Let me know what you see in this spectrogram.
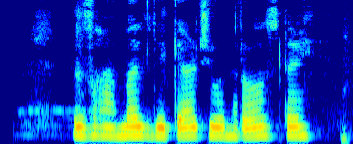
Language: Pashto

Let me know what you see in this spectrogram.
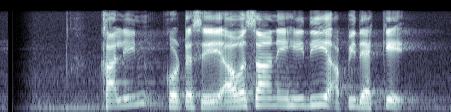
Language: Sinhala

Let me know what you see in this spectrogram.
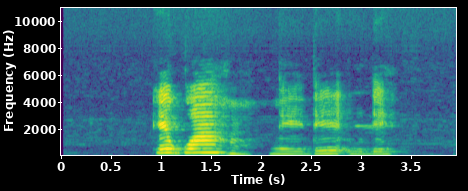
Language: Igbo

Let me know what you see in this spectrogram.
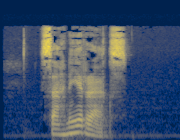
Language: Persian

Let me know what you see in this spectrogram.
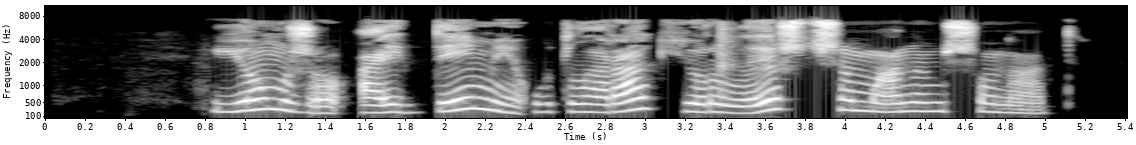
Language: Mari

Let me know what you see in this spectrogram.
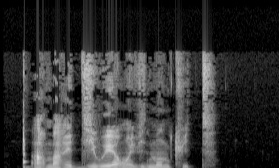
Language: Breton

